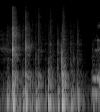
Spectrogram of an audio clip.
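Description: Sourdough dough being slapped and folded by hand in a glass bowl (Rubaud method): a run of repeated soft, wet thuds, several a second.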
